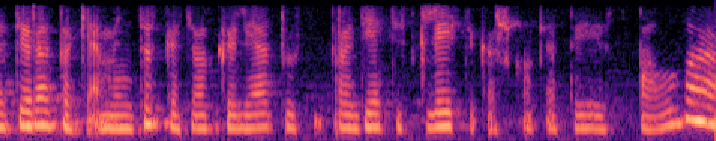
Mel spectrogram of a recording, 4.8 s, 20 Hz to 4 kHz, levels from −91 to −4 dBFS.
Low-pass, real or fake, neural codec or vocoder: 3.6 kHz; fake; vocoder, 22.05 kHz, 80 mel bands, WaveNeXt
